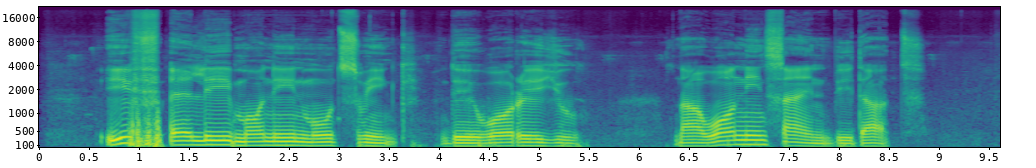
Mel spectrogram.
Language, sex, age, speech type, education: Nigerian Pidgin, male, 15-29, spontaneous, tertiary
